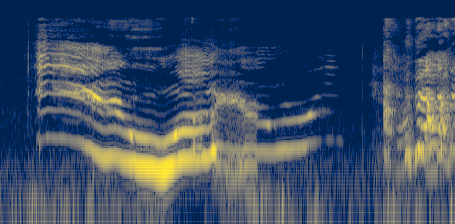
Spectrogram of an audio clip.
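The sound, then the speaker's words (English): A voice imitates a whale call with a long, wavering moan that dips in pitch and then slides back up, followed by a short breathy burst at the end. “That's the sound that whales make.”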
